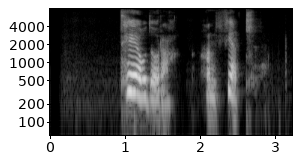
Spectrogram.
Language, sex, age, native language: Icelandic, female, 40-49, Icelandic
